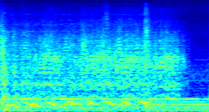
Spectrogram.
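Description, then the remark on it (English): A truck engine is started, cranking with a rhythmic, chunking churn, then rising into a steady mechanical whine as it catches, fairly loud, with no talking. “The engine made a chunking sound, and then whined to life.”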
